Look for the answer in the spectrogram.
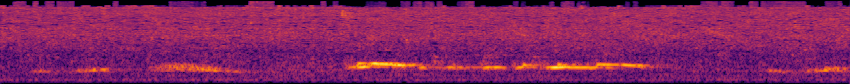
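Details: Zebra dove song: soft opening coos, then a dense burst of quick trilled cooing notes that fades to a final soft coo.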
